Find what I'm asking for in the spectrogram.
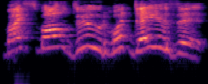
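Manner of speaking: high, very loud dude-speak holler; giddy shout to a kid below, words stretched; yelling down. Acted. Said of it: "yells down at the first street urchin".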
